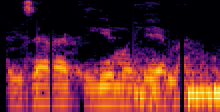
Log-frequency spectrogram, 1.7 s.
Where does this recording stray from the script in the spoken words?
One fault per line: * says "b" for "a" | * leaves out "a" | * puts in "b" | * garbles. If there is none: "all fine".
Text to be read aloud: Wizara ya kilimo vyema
all fine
